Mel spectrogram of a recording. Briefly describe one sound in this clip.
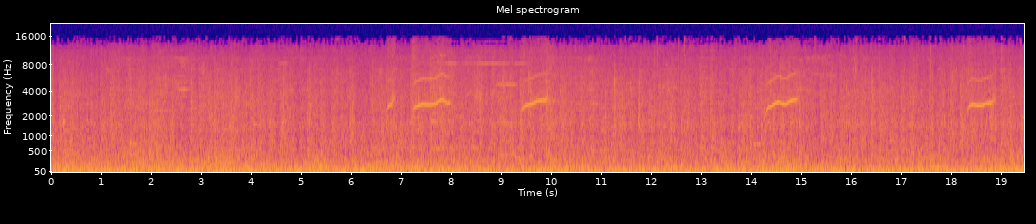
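A steam locomotive chugs steadily.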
